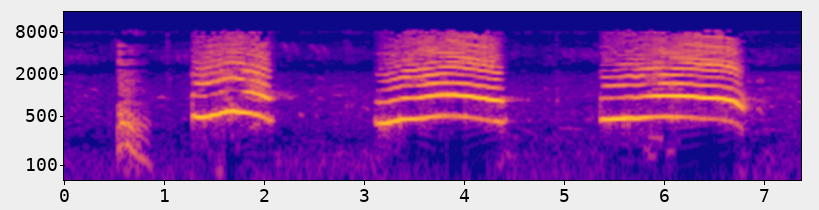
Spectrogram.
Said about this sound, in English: Because if you stay here, this is such a peaceful place. I remember I went to the States in the middle of the night, all of a sudden I heard these strange sounds. You always hear But if you stay here, first thing all night long you hear the peacocks.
